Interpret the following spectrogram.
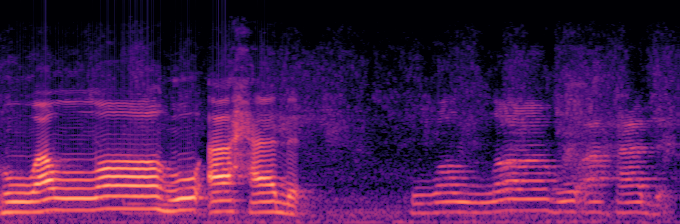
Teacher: Naam, kemudian huwallahu, hu di pangkal tenggorokan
